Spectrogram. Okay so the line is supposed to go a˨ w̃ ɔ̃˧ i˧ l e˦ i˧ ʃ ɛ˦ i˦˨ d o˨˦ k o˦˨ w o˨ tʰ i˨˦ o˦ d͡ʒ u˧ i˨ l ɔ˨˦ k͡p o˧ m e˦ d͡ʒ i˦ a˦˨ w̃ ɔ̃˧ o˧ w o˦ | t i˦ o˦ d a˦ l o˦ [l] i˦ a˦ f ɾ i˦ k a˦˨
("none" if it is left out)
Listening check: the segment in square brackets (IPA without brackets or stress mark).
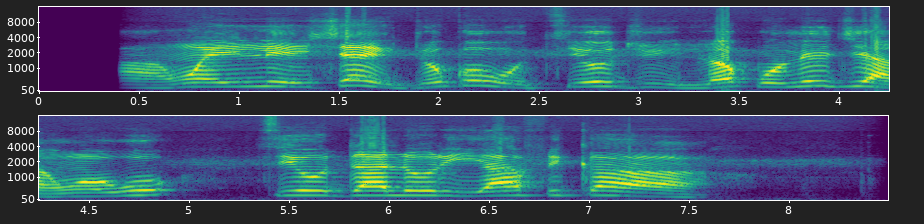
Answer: ɾ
